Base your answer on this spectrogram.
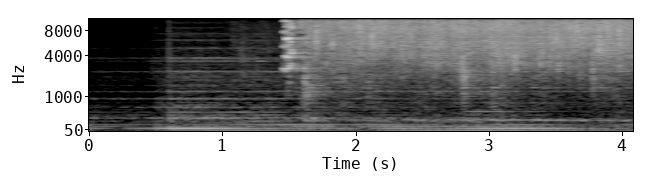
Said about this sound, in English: He goes over to a basin and washes his hands.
